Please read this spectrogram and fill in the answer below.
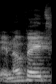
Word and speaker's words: Innovatez: not interesting and like i never knew how i would pronounce it until like actually like when i started like getting into twitch and i watched a streamer pronounce it innovates and said that that was a cool name i was like okay i guess that's how we'll pronounce it now so that's that's that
